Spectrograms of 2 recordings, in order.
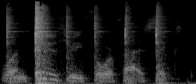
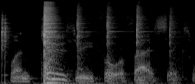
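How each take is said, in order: First: "two" and "five" lifted, the rest dropping to near silence; accent on two. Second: The counts "two" and "five" leaned on over quiet others; accent on two. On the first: Drum teacher repeating the accent count for a student, quiet and even. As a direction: count it soft, leaning on the second beat. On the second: Drum teacher counting accents for a student, hushed and steady. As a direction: drummer counting the second partial out, barely above a breath. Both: Shown as a demonstration. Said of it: "We put the accent on the second partial".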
